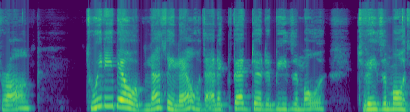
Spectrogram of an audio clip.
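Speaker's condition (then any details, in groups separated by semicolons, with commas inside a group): Cerebral palsy; wheelchair user, unable to walk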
